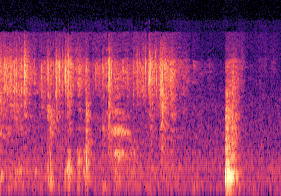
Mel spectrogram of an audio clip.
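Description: Close, faint rustling and handling noise with small clicks for about three seconds, then a single short, louder sound about three and a half seconds in.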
